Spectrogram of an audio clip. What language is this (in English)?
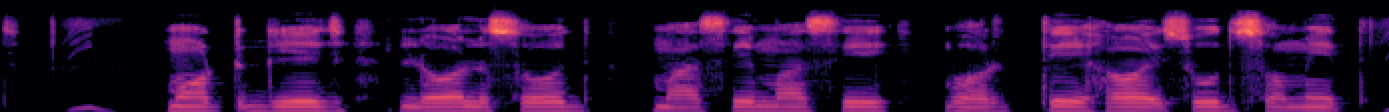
Bangla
